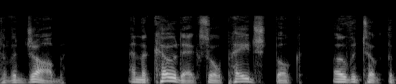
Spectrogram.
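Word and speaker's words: codex: It is pronounced codeex and its plural is codices.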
